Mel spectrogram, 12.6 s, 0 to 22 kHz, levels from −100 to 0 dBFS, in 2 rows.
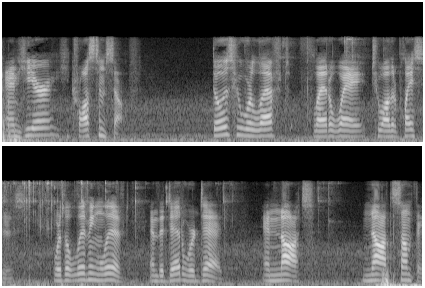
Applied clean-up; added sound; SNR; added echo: none; Keys jangling; 10 dB; none.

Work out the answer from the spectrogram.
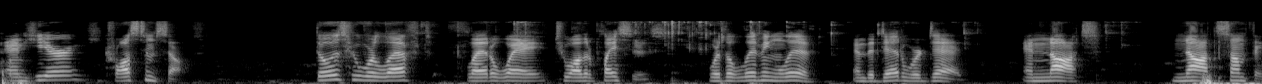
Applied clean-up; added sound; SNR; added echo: classical method log-MMSE.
